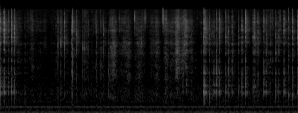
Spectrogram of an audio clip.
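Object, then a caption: Hollow plastic ring-shaped container. Fingertips and nails tap and scratch around the outer wall and rim of a hand-sized, blue, hollow plastic ring-shaped container as it is turned on a wooden table. The result is a quiet, rapid series of short, bright clicks mixed with scratchy rustling, over a steady low hum.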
